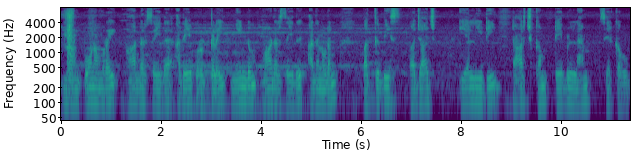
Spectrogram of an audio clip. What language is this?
Tamil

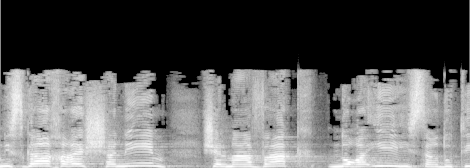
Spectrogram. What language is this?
Hebrew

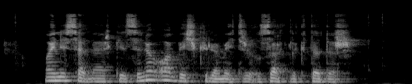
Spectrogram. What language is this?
Turkish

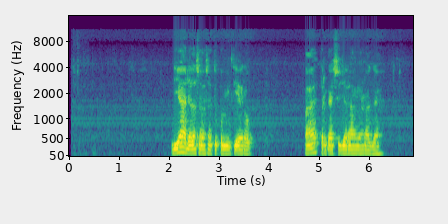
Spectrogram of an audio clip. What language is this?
Indonesian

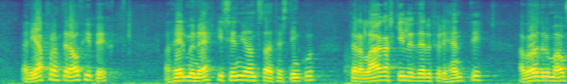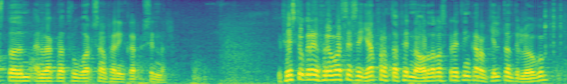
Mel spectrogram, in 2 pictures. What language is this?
Icelandic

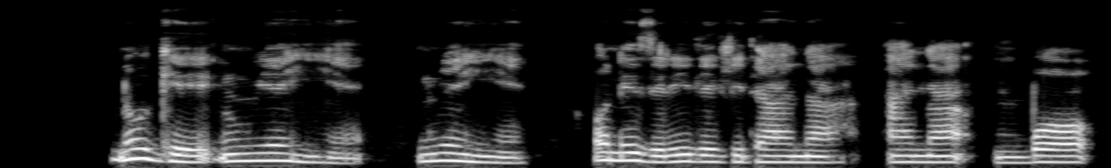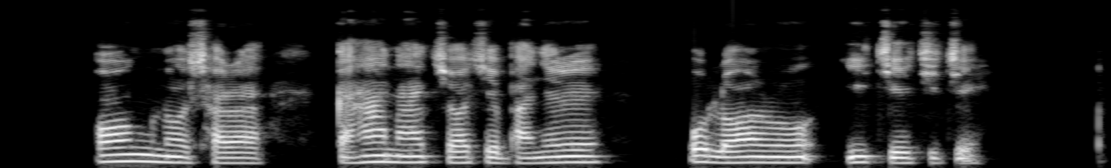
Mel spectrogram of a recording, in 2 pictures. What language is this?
Igbo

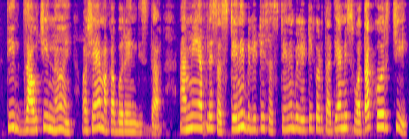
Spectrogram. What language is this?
Konkani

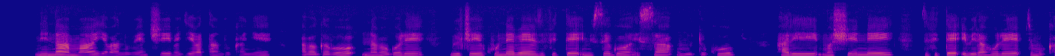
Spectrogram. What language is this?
Kinyarwanda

